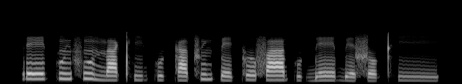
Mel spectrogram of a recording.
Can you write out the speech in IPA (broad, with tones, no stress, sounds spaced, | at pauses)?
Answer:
ɾ eː˦ kʷ ĩ˦ f ũ˦˨ n a˨ kʰ i˨ kʷ ɪ˨ k a˨ t͡s ĩ˦ k͡p e˨ k ʊ˦ f aː˦ kʷ ɪ˨ ɡ͡b eː˦ ɓ ɪ˨ s o˨ kʰ iː˦˨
